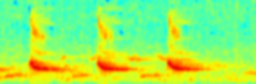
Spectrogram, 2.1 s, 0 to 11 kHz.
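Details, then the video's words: Three identical loud whistled notes from a white-rumped shama, each sliding sharply downward and repeated about every 0.6 seconds, from a recording played to train captive birds. "Murai batu FULL NEMBAK dan BONGKAR ISIAN"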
